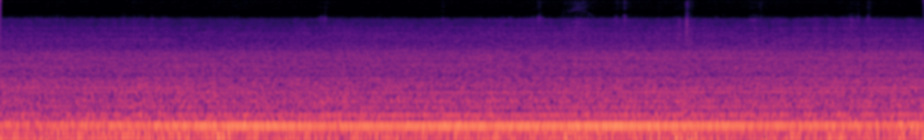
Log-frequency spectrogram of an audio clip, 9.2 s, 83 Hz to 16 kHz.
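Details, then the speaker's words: Car cruising at 60 mph: constant deep rumble over road noise, starting after about 35 mph; a wheel bearing is suspected over brake drag, not confirmed. "as you can see, we highway mile speed 60, and just listen to this noise. I thought that this is a brake dragging, but looks like the bearing."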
